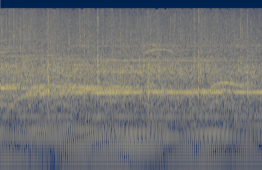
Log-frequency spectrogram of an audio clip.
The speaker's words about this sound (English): And you should cheer for that. Really, you should.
